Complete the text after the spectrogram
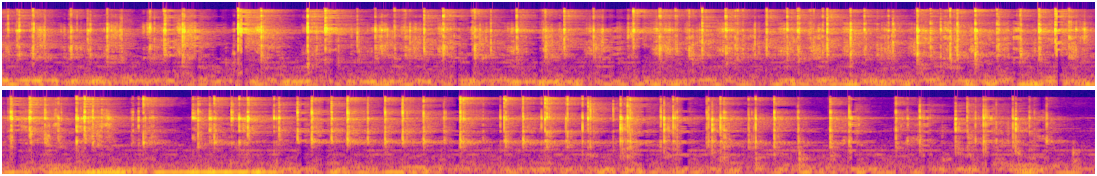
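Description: Fingernails tap and scratch on a small metal object, very close by.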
